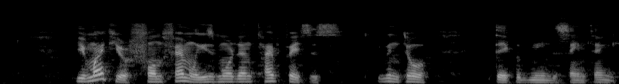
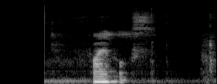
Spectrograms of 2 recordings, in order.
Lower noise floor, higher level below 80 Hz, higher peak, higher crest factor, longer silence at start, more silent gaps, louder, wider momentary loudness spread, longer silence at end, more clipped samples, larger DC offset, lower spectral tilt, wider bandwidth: first, -64 dBFS vs -49 dBFS; second, -70 dBFS vs -54 dBFS; second, -12 dBFS vs -2 dBFS; about the same, 20 dB vs 20 dB; first, 0.75 s vs 0.45 s; neither; second, -32 LUFS vs -19 LUFS; second, 14 LU vs 23 LU; about the same, 0.05 s vs 0.05 s; neither; neither; second, -5 dB/octave vs -6.5 dB/octave; second, 9.6 kHz vs 11.5 kHz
